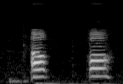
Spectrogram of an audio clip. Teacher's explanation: قاف ادا کیږي د ژبې پای به لوړ تالو ته ورولو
